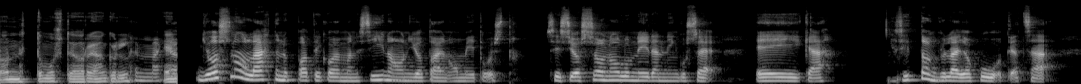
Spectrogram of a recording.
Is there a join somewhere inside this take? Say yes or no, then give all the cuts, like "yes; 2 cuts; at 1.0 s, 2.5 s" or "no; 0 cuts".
yes; 1 cut; at 1.8 s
